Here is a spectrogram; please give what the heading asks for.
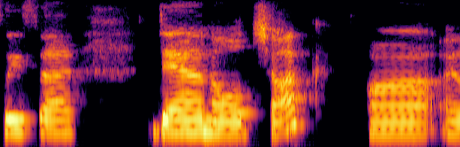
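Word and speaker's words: Danylchuk: the super short crash course on how to pronounce my last name so it's Lisa Danel Chuck uh I like to joke how much wood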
